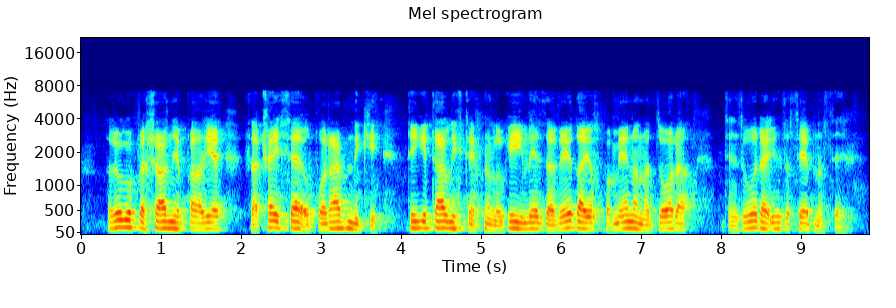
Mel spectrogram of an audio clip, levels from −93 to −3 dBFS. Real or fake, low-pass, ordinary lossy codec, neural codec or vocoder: fake; 7.2 kHz; MP3, 96 kbps; codec, 16 kHz, 4 kbps, X-Codec, HuBERT features, trained on LibriSpeech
